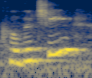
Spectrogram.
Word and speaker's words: Colucci: We also have Michael Colucci. And did I pronounce that correctly?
